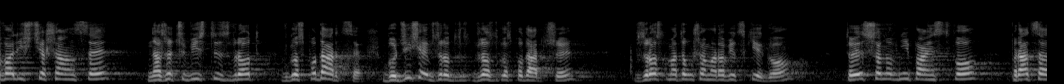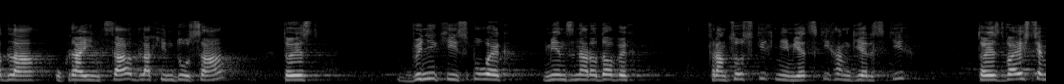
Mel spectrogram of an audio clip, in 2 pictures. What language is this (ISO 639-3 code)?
pol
